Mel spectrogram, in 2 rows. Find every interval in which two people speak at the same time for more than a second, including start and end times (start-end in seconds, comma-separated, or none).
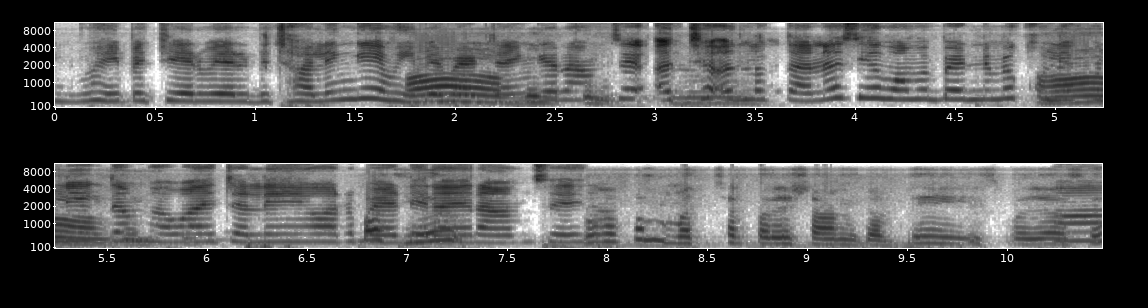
1.8-3.5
